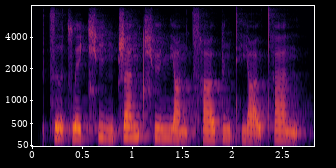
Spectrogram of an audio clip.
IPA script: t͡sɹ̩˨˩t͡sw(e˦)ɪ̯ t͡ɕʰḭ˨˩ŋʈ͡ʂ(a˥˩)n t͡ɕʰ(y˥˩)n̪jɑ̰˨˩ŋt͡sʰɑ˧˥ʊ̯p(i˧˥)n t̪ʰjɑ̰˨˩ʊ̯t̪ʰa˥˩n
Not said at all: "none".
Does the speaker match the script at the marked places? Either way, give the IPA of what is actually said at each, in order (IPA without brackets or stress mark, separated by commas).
e˦, a˧˥, y˧˥, i˧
